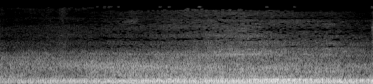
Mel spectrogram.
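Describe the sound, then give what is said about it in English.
A fire truck driving past, its heavy engine producing a loud, steady low rumble that holds throughout with a slight swell toward the end. “There's a fire truck. With no lights on this time.”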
